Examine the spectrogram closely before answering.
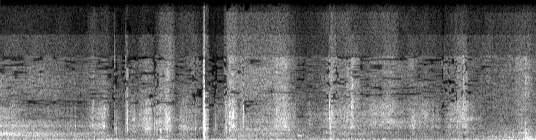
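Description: Scrapes, rustles and clicks from someone shifting about on his back under a pickup truck with a phone in hand, with one sharp click about two seconds in.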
